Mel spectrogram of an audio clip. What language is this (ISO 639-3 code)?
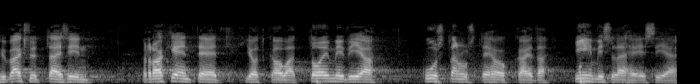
fin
